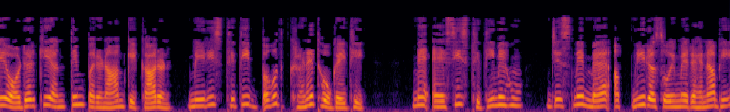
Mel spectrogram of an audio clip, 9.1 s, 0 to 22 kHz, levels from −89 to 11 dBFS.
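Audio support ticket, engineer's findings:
Dull, smeared speech start to finish, with warbly, fizzy sibilants. Nothing above 11.5 kHz. Likely AAC compression squeezed hard, consistent with about 32 kbps AAC-LC: the encoder drops the top band and coarsely quantises what's left, hence the holes and swirl.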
